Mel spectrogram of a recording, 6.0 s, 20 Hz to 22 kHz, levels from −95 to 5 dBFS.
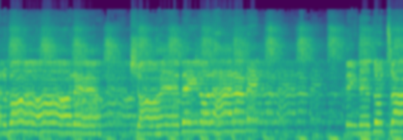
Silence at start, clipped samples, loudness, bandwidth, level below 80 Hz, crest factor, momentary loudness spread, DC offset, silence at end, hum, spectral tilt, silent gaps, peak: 0 s; 0.5%; -8 LUFS; 18 kHz; -38 dBFS; 10 dB; 7 LU; under 0.1%; 0 s; none; -1.5 dB/octave; none; 0 dBFS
